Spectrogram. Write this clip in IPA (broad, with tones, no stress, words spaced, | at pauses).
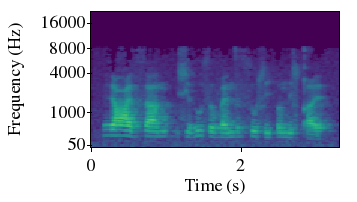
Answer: ɦɛ˦ ʕæ˦˨zsa˦n | ɕɘ˨ɦu˦ sɤ˨væ˨˦ndɘ˦z su˦ɬi˨hɤ˦ni˨˦ɬ qʼɛ˨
